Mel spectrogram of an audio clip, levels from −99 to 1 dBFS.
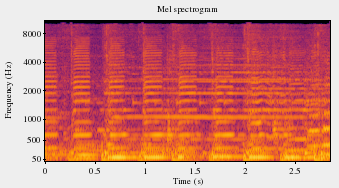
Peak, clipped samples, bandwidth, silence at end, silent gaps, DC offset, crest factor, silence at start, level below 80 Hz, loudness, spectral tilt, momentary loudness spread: -2 dBFS; under 0.1%; 11 kHz; 0 s; none; under 0.1%; 14 dB; 0 s; -26 dBFS; -16 LUFS; -5.5 dB/octave; 2 LU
